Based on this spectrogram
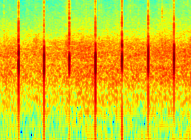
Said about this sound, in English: Could we just begin today with a round of applause for Lisa and all the ALEC staff, supporters, and legislative members here.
